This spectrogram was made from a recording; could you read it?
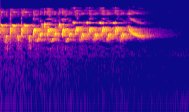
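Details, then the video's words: Caged male Widani goldfinch, Moroccan, performing authentic Marrakech-style descents: an unbroken two-second run of bright, fast, jangling twitters that fades at the end. No other sounds. "حسون ويداني يتفنن بالنزولات المراكشية الأصيلة"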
